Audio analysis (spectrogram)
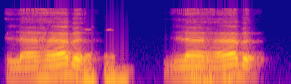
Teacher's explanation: बहुत हल्का सा कलकला करना है.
